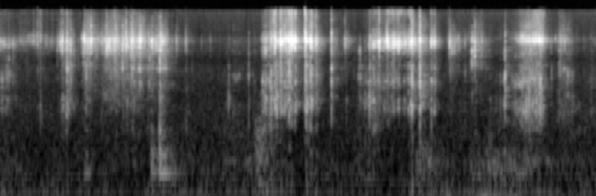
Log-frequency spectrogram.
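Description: A metal box-cutter blade scrapes and shaves brittle flakes and slivers off a hand-held, solid rectangular bar of dry light-blue soap scored in a grid, and the shavings fall into a pile below. The sound is a bright, crisp, crumbly scratching that comes in uneven bursts with short quiet gaps, almost entirely high-pitched with very little low end and no ring after each scrape.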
